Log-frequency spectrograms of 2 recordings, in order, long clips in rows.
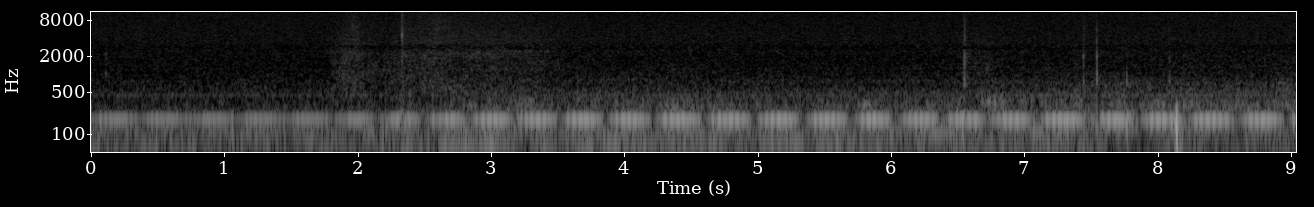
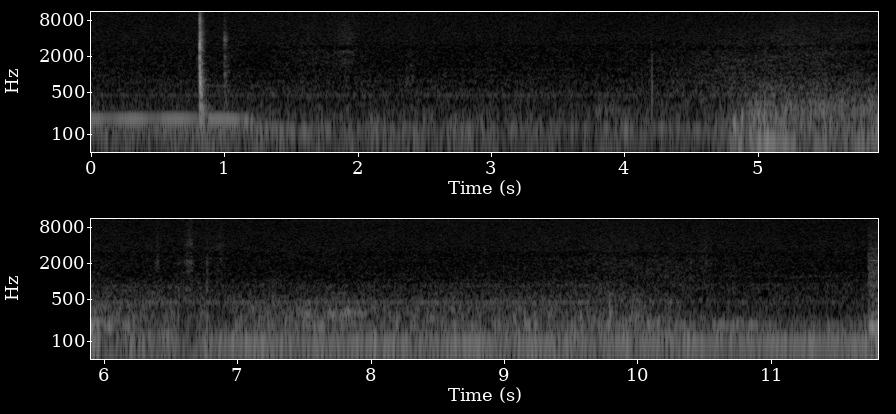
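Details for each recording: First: OPT7 H11 LED low-beam bulbs on a 2012 Camry Hybrid: low, steady hum with soft whirring pulse, heard inside the cabin at idle/EV mode; it stops when the low beams are turned off. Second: 2012 Toyota Camry Hybrid cabin at idle/EV mode after switching off OPT7 H11 LED low-beam bulbs: switch click, then near-silent cabin with faint low rumble, the humming-whirring noise gone.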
